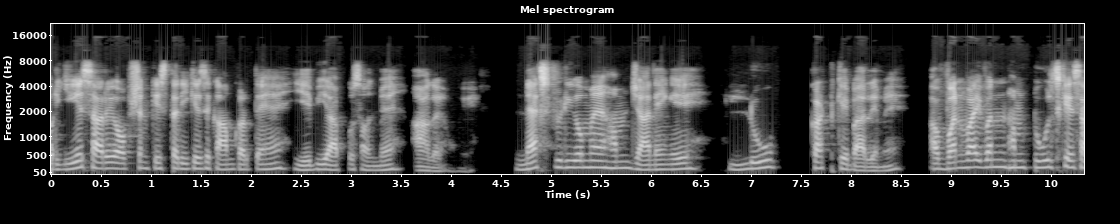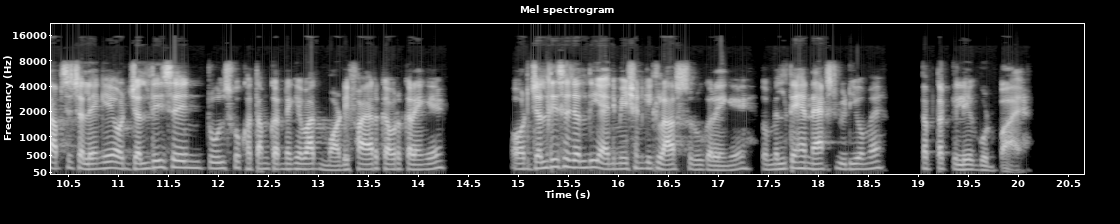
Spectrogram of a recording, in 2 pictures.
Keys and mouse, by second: 4.3 click, 11.2-13.5 middle drag, 13.5 click.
